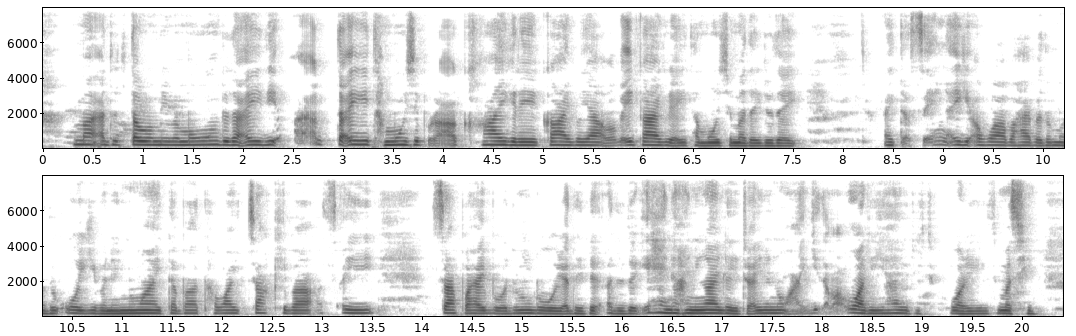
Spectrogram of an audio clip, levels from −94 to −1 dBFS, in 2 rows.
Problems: none marked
